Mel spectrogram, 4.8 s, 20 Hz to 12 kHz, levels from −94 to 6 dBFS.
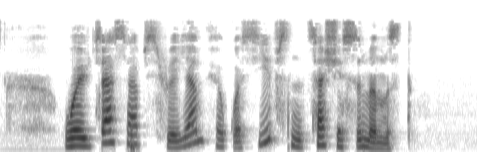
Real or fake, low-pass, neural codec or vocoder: real; 7.2 kHz; none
